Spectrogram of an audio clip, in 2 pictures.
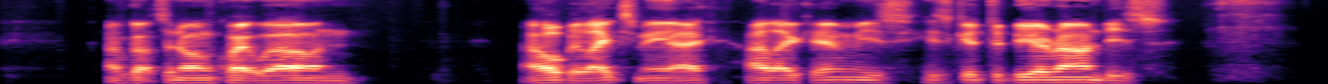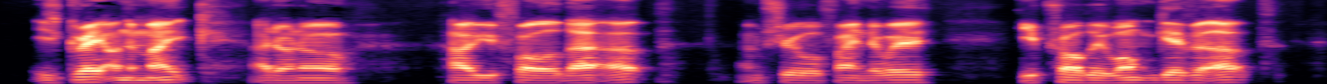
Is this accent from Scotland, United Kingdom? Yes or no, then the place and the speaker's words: yes; Scotland, United Kingdom; I'm Scottish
